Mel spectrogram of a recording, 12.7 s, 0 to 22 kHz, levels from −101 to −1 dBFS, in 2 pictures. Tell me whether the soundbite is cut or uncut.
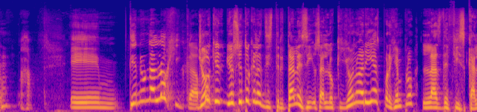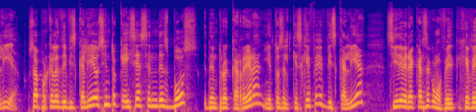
cut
